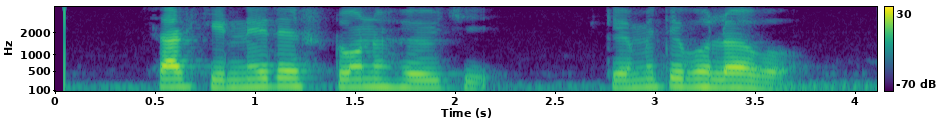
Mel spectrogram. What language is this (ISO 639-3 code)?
ori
